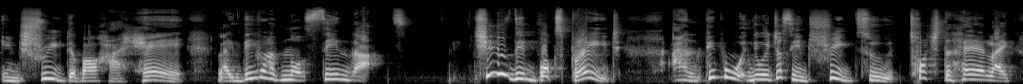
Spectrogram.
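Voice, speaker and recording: Nigerian woman musing aloud as host. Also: mid-range voice. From northern Nigeria. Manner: reflective, asks many rhetorical questions. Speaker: podcast host. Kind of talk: solo opinion commentary to camera.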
